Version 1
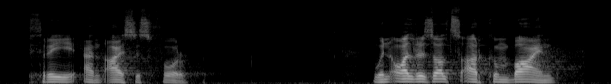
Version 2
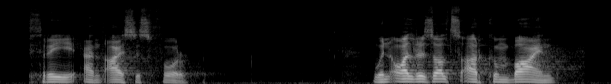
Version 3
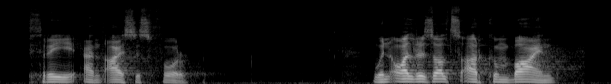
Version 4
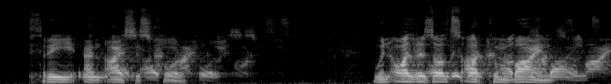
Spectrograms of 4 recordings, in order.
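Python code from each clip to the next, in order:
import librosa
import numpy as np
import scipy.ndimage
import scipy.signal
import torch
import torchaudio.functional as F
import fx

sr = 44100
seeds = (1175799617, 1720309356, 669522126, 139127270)

y1 = fx.dynamic_eq(x, sr, hz=6500.0, q=3.4, threshold_db=-58.0, ratio=4.0, max_db=-5)
y1 = y1 * librosa.db_to_amplitude(3.0)
y2 = y1
y3 = y2 + 0.64 * np.pad(y2, (int(5.6 * sr / 1000.0), 0))[:len(y2)]
y3 = fx.echo_stepped(y3, sr, ms=351, hz=480.0, octaves=1.4, feedback_pct=70, wet_db=-2.5)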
